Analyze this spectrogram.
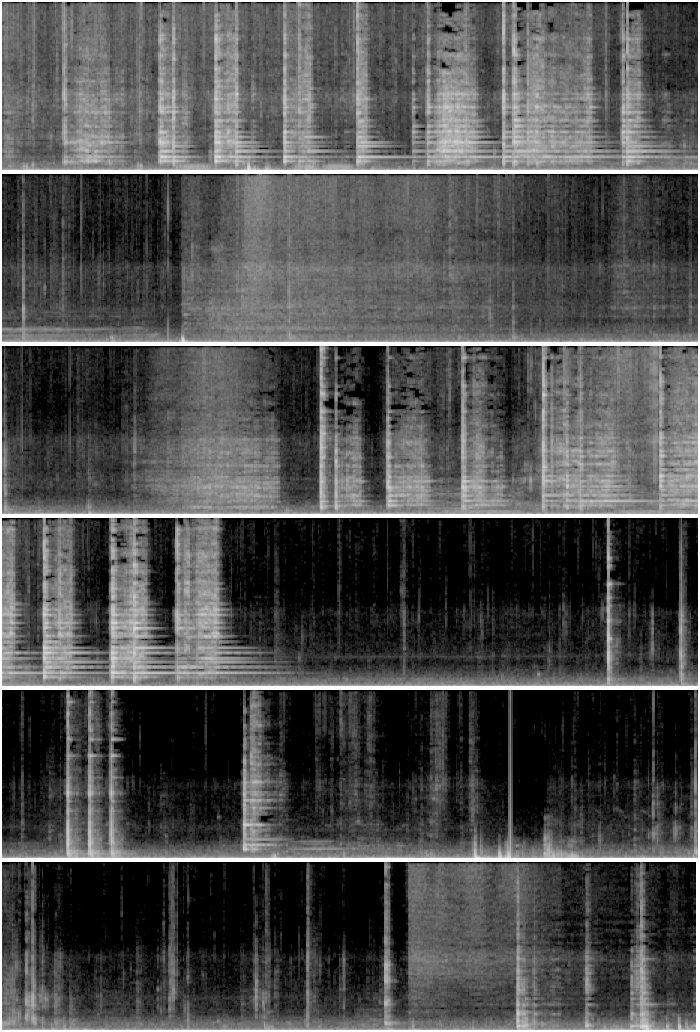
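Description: Metal spoon scraping and knocking against a metal frying pan in quick runs of ringing clinks as fried tomato sauce is scraped off it into a soup pot. There are two such runs, one at the start and one about halfway through, with a few single clinks later.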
